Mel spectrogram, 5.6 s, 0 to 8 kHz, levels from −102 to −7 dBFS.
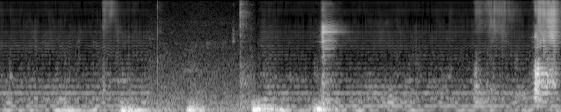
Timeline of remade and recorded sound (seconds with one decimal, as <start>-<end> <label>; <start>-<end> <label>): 0.0-1.5 remade; 1.5-2.6 recorded; 2.6-5.6 remade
